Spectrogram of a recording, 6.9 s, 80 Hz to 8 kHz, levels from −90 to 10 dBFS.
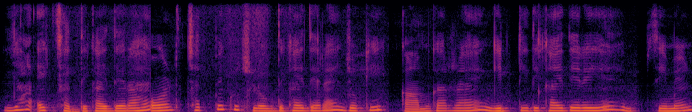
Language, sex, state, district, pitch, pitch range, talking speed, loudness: Hindi, female, Bihar, Begusarai, 190 Hz, 180-220 Hz, 250 wpm, -28 LUFS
